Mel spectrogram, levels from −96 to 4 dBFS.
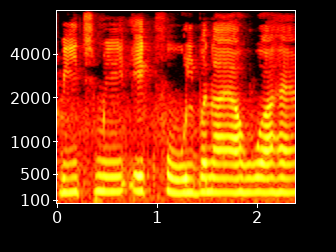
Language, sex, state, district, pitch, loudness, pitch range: Hindi, female, Punjab, Pathankot, 220 Hz, -16 LUFS, 220-230 Hz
